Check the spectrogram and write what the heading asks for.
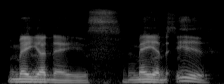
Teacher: a good bit of the Westy kind of area says it with 3 syllables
